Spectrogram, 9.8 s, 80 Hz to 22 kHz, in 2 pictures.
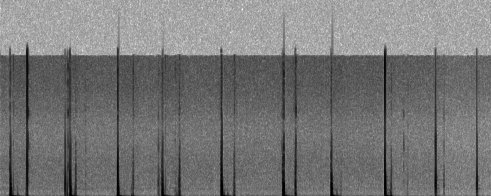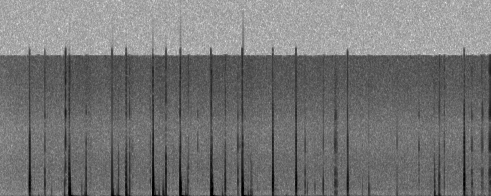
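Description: A thin steel sewing needle taps and scratches on top of a small white plastic inline microphone and remote from an earphone cable, near the mic hole. The hollow housing is lying on a bamboo wood table. Around 29 separate, very short hits sound as deep, muffled thumps with a faint click on top, some strong and some faint, in an uneven rhythm with quiet gaps between them.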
